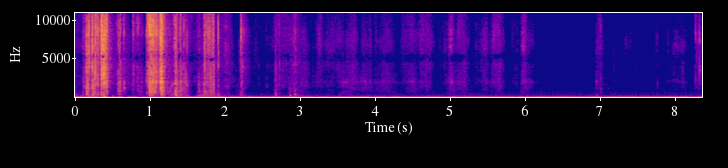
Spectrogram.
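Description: A foil booster-pack wrapper being torn and crinkled open by hand, in loud crackling bursts over the first two seconds. After that there is only faint rustling of the cards being handled.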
